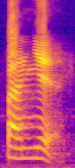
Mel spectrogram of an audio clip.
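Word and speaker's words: 半夜: 半夜 is both fourth tone, and so 半 means half, and 夜 means night, so it's midnight.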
